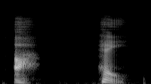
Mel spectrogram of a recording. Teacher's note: a short, firm, single syllable said with a dropping tone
